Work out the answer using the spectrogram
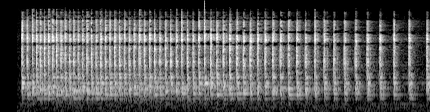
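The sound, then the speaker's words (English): A game show prize wheel spins with a rapid, loud stream of ratcheting clicks. The clicks gradually slow and spread into distinct ticks as the wheel winds down. “So first thing we're going to do is going to spin the wheel to get you a category. So let's go ahead and spin the wheel.”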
